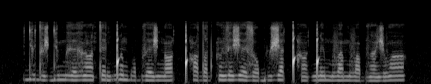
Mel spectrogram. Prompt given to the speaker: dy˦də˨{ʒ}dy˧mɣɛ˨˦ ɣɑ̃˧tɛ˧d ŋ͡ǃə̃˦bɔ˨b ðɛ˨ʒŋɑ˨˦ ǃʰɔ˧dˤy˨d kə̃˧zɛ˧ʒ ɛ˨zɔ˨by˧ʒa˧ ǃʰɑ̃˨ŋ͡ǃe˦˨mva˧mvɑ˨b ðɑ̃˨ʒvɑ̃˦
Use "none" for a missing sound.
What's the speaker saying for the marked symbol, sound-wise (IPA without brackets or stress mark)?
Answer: ʒ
